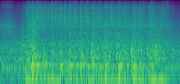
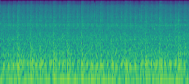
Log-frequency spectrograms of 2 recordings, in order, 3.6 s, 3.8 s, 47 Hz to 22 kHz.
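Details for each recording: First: 1965 Honda CL77 305 Scrambler twin, restored, not run in several years, kick-started with choke on after tightening spark plugs: fires and runs with quick uneven patter about three seconds, then dies; brief start then stall. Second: 1965 Honda CL77 305 Scrambler twin, restored, first start in several years after fogging oil, restarted with choke off: loud, steady idle with even, regular firing pulses, no knocks or stumbles; normal healthy idle, still to be heat-cycled.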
